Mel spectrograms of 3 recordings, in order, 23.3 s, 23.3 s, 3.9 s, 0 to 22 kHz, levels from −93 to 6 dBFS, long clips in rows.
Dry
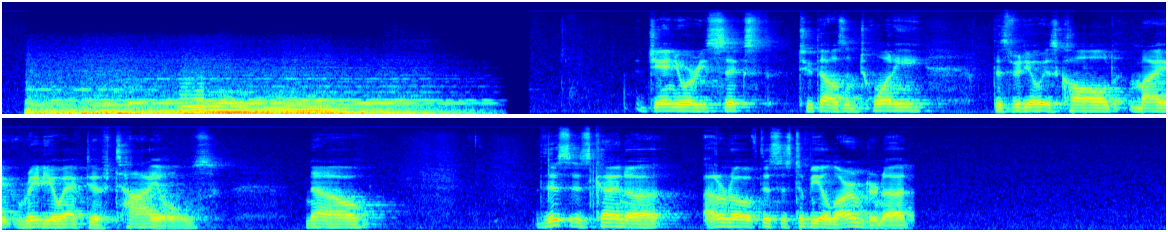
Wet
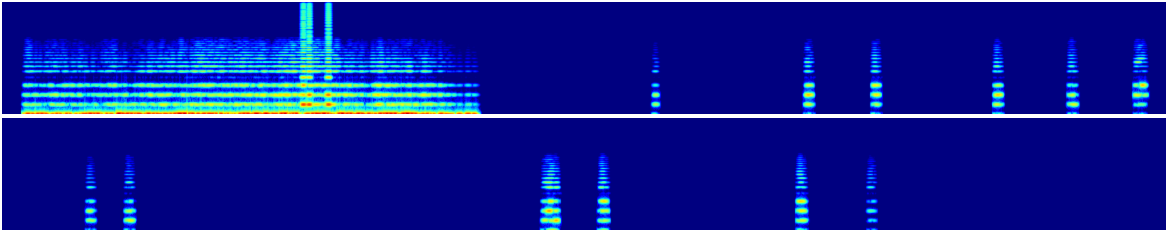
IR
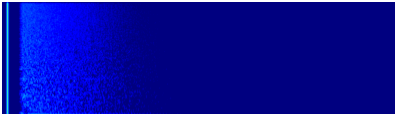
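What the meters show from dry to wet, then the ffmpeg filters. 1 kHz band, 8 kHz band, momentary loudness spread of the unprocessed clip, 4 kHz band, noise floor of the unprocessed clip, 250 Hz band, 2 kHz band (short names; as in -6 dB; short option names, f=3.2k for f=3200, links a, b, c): +5.5 dB, +4.5 dB, 14 LU, +6.0 dB, -66 dBFS, +3.5 dB, +3.5 dB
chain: -filter_complex "[0:a]acompressor=threshold=-40dB:ratio=2.5,lowshelf=f=220:t=q:w=3:g=7,aecho=1:1:131|262:0.1|0.026,afftfilt=real='re*gte(hypot(re,im),0.178)':imag='im*gte(hypot(re,im),0.178)':win_size=1024:overlap=0.75,asplit=2[a][b];[b]adelay=29,volume=-10dB[c];[a][c]amix=inputs=2:normalize=0,aresample=11025,aeval=exprs='sgn(val(0))*max(abs(val(0))-0.00178,0)':c=same,aresample=44100,asuperstop=centerf=1400:order=12:qfactor=6.7,dynaudnorm=f=200:g=21:m=10dB,acrossover=split=480 3700:gain=0.141 1 0.158[d][e][f];[d][e][f]amix=inputs=3:normalize=0,aeval=exprs='(mod(17.8*val(0)+1,2)-1)/17.8':c=same,alimiter=level_in=30dB:limit=-1dB:release=50:level=0:latency=1,afftfilt=real='re*4*eq(mod(b,16),0)':imag='im*4*eq(mod(b,16),0)':win_size=2048:overlap=0.75,volume=4dB"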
